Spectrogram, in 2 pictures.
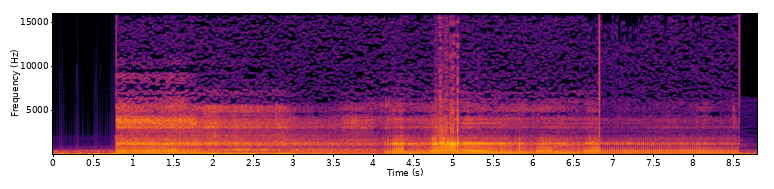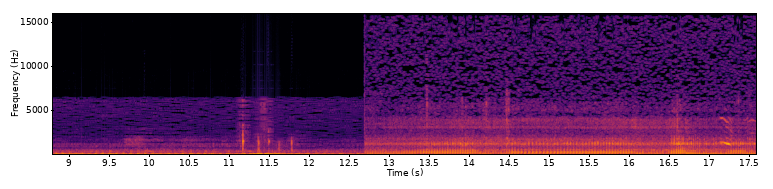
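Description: Dirt bike engine running, revved up and down sharply several times about four to six seconds in; the engine sound shifts abruptly a few times.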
